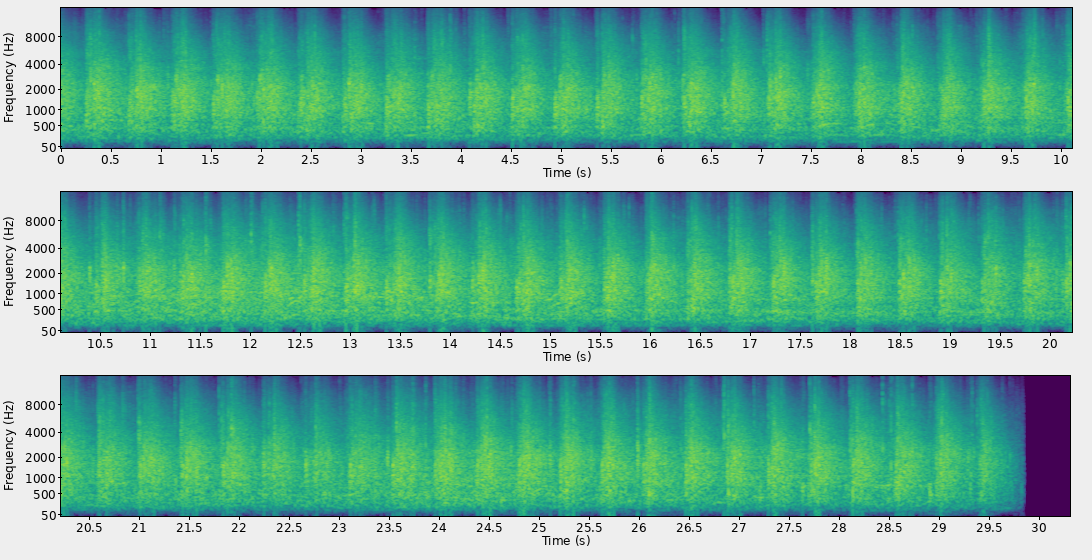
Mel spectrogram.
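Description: A concert audience clapping in unison, a steady rhythm of about two and a half claps a second, calling for the performer. It cuts off abruptly just before the end.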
